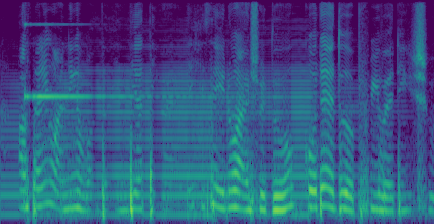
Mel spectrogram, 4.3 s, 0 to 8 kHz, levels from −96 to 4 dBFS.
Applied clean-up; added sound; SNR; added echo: neural mask model RNNoise.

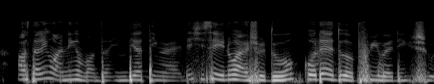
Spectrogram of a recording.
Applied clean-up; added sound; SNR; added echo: none; none; none; none.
